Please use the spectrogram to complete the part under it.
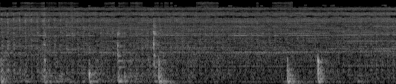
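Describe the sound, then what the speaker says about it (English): Ground turkey with minced onion and garlic powder browns in a pan, giving a steady close sizzle under scattered scrapes and clicks of a utensil stirring and breaking up the meat, with no voices. "Brown up this ground turkey."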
